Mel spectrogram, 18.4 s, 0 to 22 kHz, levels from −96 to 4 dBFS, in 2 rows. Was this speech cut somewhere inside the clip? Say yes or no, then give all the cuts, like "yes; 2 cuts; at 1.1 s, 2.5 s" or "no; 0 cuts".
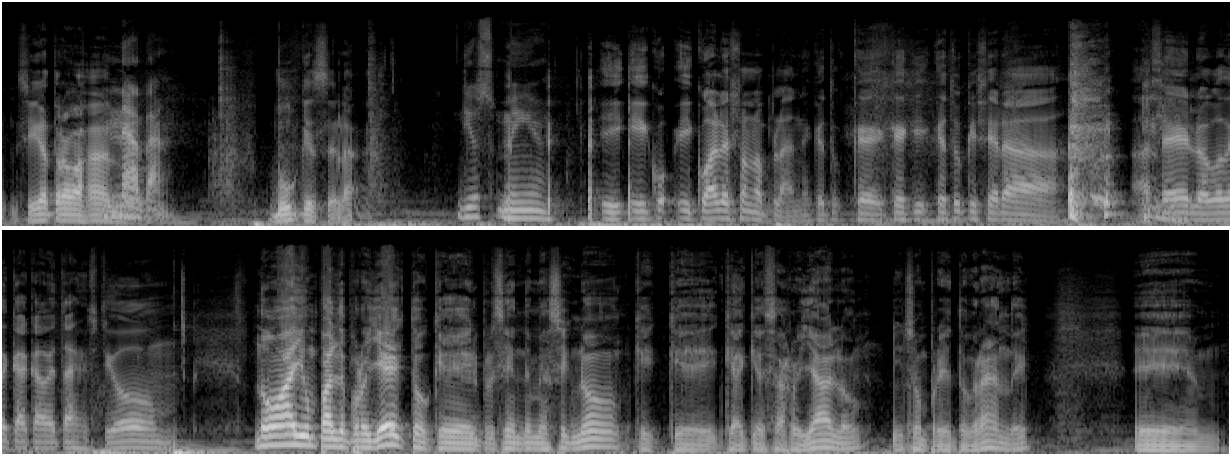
no; 0 cuts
